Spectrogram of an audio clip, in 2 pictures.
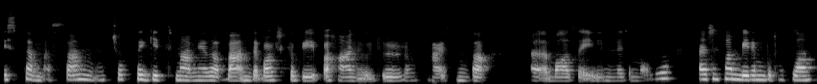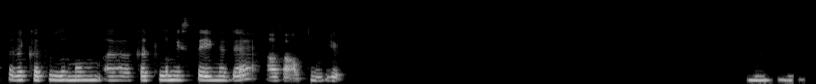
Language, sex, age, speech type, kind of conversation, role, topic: Turkish, female, 25-29, conversation, advice, user, Arkadaşımın randevuları sürekli iptal etmesi beni hayal kırıklığına uğratıyorsa ne yapmalıyım?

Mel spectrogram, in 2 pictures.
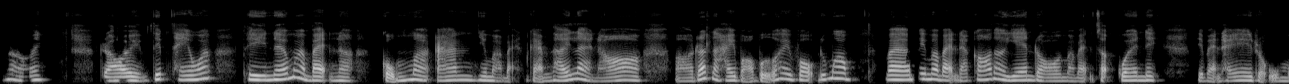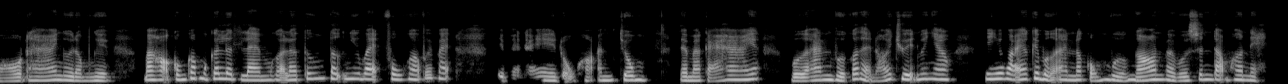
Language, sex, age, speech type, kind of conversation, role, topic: Vietnamese, female, 25-29, conversation, advice, advisor, Bạn có thường xuyên bỏ bữa hoặc ăn vội vì quá bận không?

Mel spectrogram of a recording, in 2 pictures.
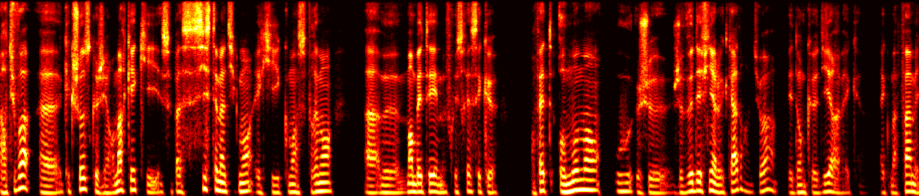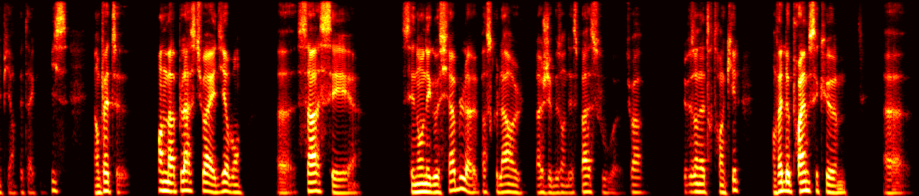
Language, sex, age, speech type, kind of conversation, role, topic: French, male, 40-44, conversation, advice, user, Comment puis-je poser mes limites sans déclencher une dispute familiale ?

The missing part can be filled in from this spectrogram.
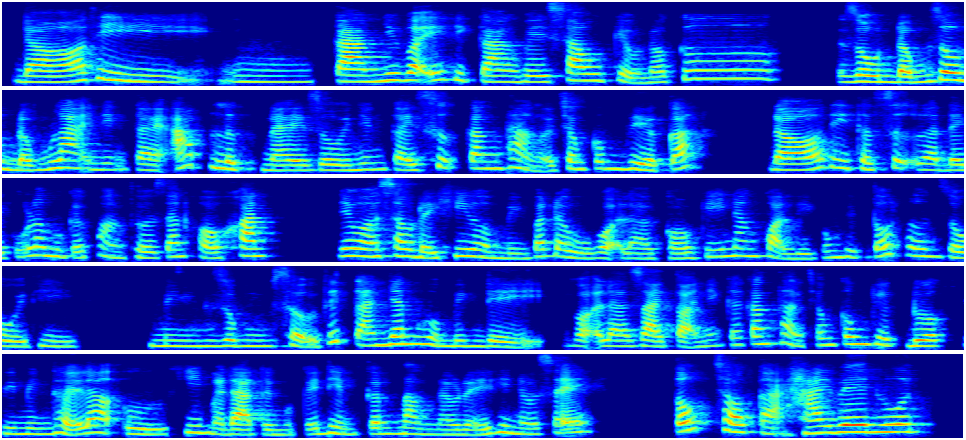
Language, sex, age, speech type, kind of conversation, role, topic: Vietnamese, female, 30-34, conversation, podcast, guest, Bạn cân bằng giữa công việc và sở thích như thế nào?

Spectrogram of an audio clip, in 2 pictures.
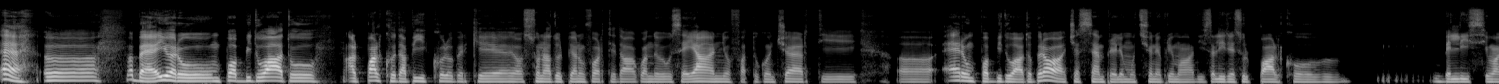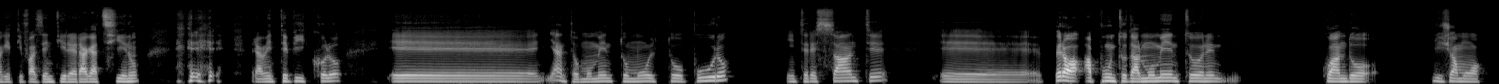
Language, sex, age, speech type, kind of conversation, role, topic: Italian, male, 20-24, conversation, podcast, guest, Che ruolo ha il pubblico durante un'esibizione dal vivo, secondo te?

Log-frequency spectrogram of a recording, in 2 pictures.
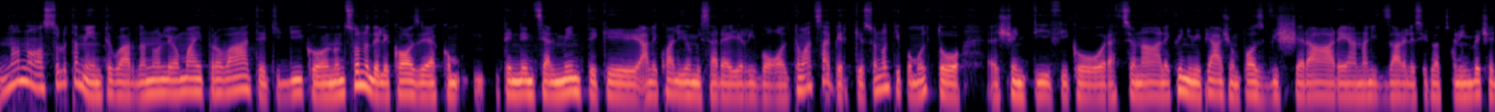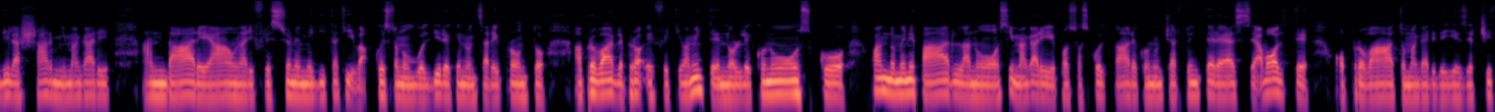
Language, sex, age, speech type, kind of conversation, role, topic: Italian, male, 35-39, conversation, advice, user, Come posso affrontare il disorientamento dopo molti cambiamenti e la sensazione di aver perso la normalità?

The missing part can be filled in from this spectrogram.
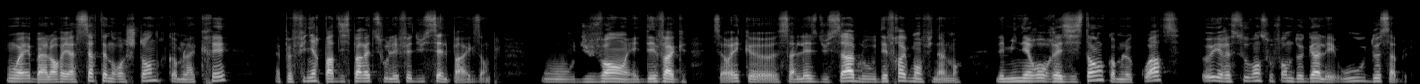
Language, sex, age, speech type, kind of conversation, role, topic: French, male, 35-39, read, expert-assistant, expert, Comment peut-on reconnaître les différentes roches en se promenant dehors ?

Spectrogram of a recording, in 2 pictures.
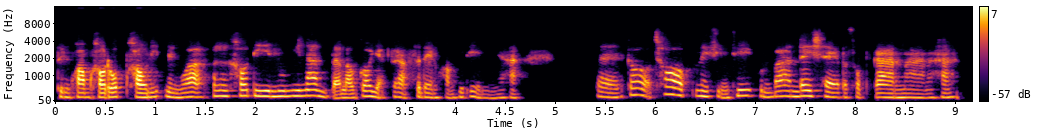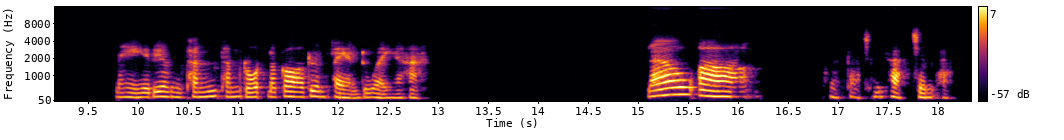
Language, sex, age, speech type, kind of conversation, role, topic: Thai, female, 35-39, conversation, unstructured, none, เคยมีครั้งไหนที่คุณต้องยอมคนอื่นทั้งที่ไม่อยากทำไหม?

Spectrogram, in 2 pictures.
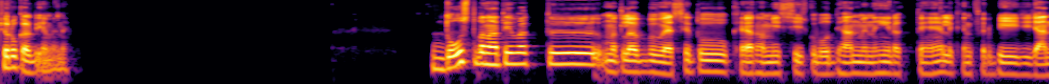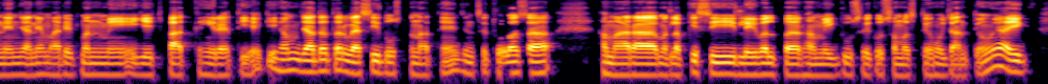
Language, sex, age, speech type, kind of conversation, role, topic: Hindi, male, 40-44, conversation, podcast, host, दोस्त बनाते समय आप सांस्कृतिक अंतरों को कैसे संभालते हैं?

